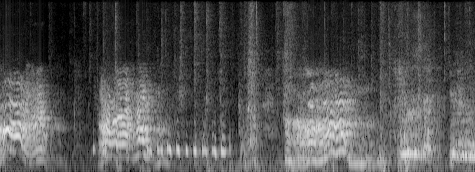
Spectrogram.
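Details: Pet dogs playing together in a living room at night, giving harmonic growling, whining vocalizations in bursts with a stuttering, pulsed stretch in the middle, with rustling and clicks of movement between bouts.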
